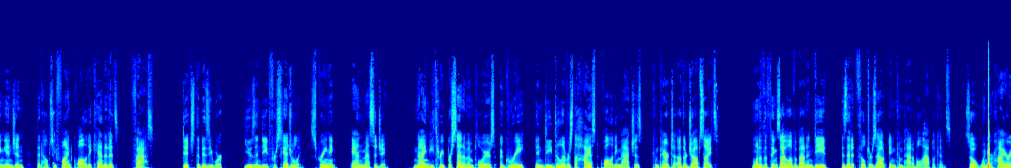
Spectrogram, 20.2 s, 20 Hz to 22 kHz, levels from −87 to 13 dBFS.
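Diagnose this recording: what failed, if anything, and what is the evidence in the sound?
The speech has a watery, swirly quality throughout, with a dulled top end and smeared consonants. The damage is plainly audible and points to the codec stage, likely MP3 compression at a low bitrate, in the region of 64 kbps, starving the high frequencies.

Short chirps and noise bursts interrupt the speech at 1.04 s (between "engine that helps" and "you find quality"), 2.20 s, 14.31 s, 15.63 s (between "of the things" and "love about"), 18.44 s (after "it filters out incompatible") and 19.75 s. This is a corrupt frame decoded: damaged MP3 frames, a few at a time, played with misread data. The bursts at 15.63 s and 19.75 s are the loudest, peaking around -15 and -10 dBFS.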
